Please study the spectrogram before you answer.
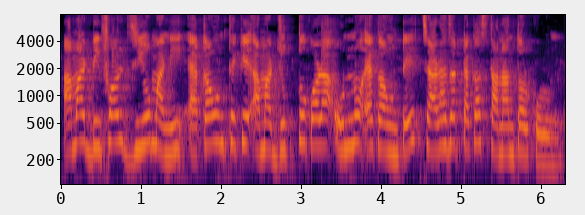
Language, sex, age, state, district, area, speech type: Bengali, female, 60+, West Bengal, Paschim Bardhaman, rural, read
